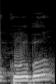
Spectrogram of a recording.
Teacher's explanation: काफ को बारीक पढ़ेंगे और बा हरूफ क़लक़ला में से है, डबल साउंड आएगा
